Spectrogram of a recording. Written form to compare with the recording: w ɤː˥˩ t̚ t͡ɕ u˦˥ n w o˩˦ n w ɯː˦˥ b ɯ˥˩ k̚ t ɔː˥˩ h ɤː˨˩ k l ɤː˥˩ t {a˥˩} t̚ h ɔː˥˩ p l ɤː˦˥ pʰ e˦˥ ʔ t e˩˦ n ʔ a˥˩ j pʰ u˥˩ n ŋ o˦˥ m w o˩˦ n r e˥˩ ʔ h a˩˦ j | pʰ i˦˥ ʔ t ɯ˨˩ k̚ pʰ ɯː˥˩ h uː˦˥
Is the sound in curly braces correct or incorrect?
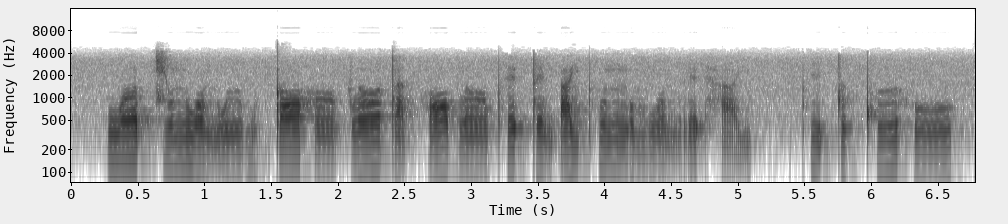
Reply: incorrect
